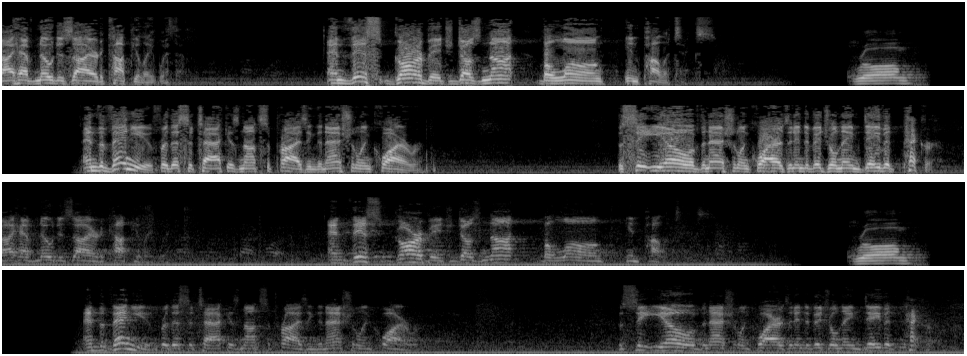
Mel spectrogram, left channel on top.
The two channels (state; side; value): quieter; right; 8.7 dB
